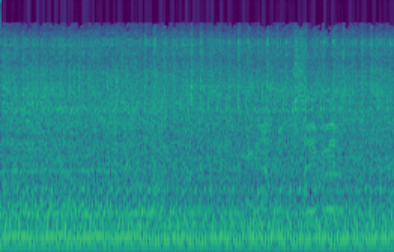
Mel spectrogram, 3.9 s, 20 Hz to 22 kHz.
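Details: Toyota Crown 3UZ-FE VVT-i V8 with adapted harness in Lexus IS200, 6-speed automatic: steady even burble at constant idle, no knocks or misses, zero engine codes; running normally.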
